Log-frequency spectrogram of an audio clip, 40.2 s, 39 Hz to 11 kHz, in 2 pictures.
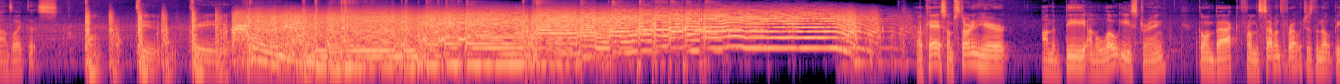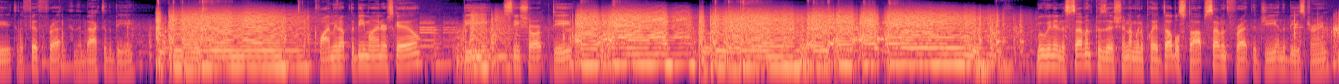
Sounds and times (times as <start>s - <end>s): Speech: 0.0s - 3.4s, 13.8s - 22.1s, 24.8s - 26.4s, 27.1s - 28.8s, 35.6s - 40.1s
Electric guitar: 1.0s - 13.9s, 20.3s - 36.0s, 39.4s - 40.1s.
